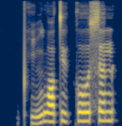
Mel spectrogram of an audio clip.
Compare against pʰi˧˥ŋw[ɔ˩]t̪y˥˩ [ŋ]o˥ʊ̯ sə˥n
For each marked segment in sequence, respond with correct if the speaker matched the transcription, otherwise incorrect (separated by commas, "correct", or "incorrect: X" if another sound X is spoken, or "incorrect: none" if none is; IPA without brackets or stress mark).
incorrect: ɔ˥, incorrect: k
